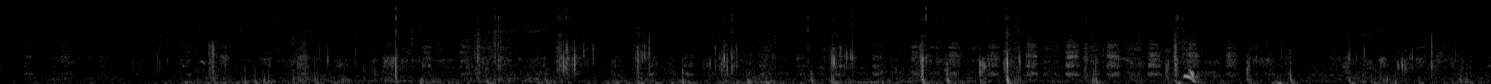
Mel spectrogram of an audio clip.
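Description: Golden retrievers panting, with irregular crunching and rustling of footsteps on dry leaf litter and twigs along a forest trail. One short falling squeak near the end.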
